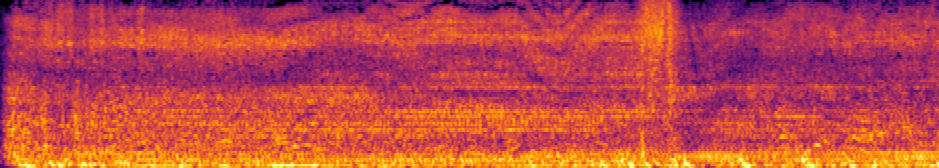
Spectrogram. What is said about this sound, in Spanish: Estamos en pleno Manhattan, a orillas del río Hudson, y esta es una ciudad que te sorprende en cada esquina. Es una ciudad absolutamente loca, como siempre, pero más. Caótica, como siempre, con un tráfico imposible.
